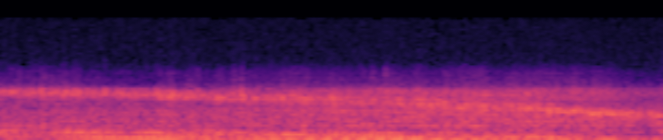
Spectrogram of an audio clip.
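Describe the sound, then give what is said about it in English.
A taxi cab's engine drones steadily as the car arrives, a continuous low rumble that holds the same loudness throughout, with no voices. “Hey, look what's coming here. A taxi. Oh, golly, so it is. And empty, too.”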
